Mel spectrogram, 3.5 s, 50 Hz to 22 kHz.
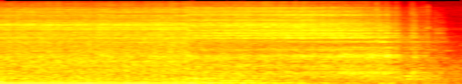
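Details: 1965 Mustang with carburetor and new 2.5-inch header-back true dual exhaust, cold start: V8 lopes unevenly at fast idle, then stumbles and dies; the rough idle was caused by misrouted PCV, later fixed.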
